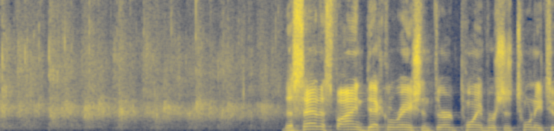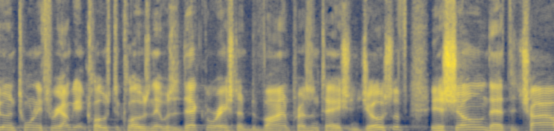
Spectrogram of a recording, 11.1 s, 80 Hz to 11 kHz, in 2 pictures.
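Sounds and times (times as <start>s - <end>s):
church congregation clapping: 0.0s - 3.5s
speech: 2.8s - 11.0s.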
